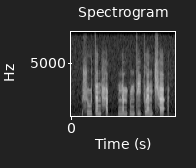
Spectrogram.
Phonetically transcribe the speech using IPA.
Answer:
s uː˦˥ t a˥˩ n h a˨˩ p̚ | n a˧ m p u˧ n t iː˥˩ k l a˦˥ n t͡ɕʰ a˨˩ ʔ

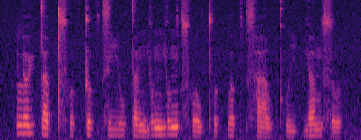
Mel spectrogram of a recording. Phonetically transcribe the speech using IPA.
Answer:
l ɵ˥ ɥ t̪ ɐ˧ p̚ t͡sʰ ʊ˨ k̚ t̪ ʊ˧ k̚ t͡s iː˨ w t̪ ɐ˨ ŋ j ʊ˥ ŋ j ʊ˥ ŋ t͡sʰ o˨˩ w t̪ʰ ʊ˨˥ k̚ l ʊ˥ k̚ t͡sʰ aː˨˩ w kʷʰ iː˨ k̚ j ɐ˥ m s ʊ˧ k̚

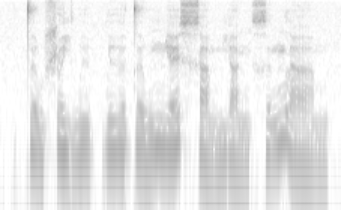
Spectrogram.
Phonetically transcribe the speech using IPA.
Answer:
t̪ ə˨˩˨ w ʂ ə˨˩ j w ɨ˨˩ p̚ l ɨ˨˩ ə̯ t̪ ə˨˩˦ w ɲ ɛ˧˥ x a˨˩˨ m j a˨˩˨ ŋ x ə˧˥ ŋ l a˨˩ m

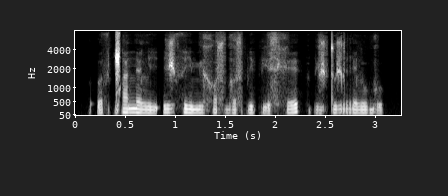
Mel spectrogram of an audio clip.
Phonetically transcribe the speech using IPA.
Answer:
ʔ ɤ θ ǁ a n ɛ l i ʔ i ʒ θ i mʲ ɯ x ɔ s ɡ ɤ s p i pʲ e s x e | pʲ u ʒ t u ʒ r e l u ɡ u

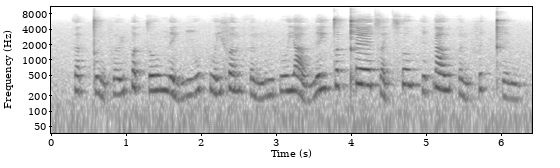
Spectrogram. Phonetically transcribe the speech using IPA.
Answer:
k ɐ˨ k̚ t̪ ʊ˨˩ ŋ f ɵ˨˥ ɥ p ɐ˨ k̚ s o˧ w n̪ e˨˩ j ŋ iː˨˥ w kʷ ɐ˨˥ j f ɐ˧ m h ɵ˨˩ n m ɪ˨ ŋ p uː˧ j aː˨˩ w n̪ e˥ j t̪ ɐ˥ k̚ t̪ʰ ɛː˥ t͡s ɐ˨˩ j t͡sʰ o˥ w k ɪ˨˥ k̚ aː˧ w h ɵ˨˩ n f ɪ˥ k̚ t̪ʰ ɪ˨ ŋ

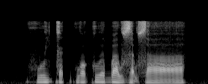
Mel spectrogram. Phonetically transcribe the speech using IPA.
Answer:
h w u˧ j k a˨˩ k̚ h w ɔ˧ k u˧ ə̯ ɓ a˧ w z a̰˧˨ w s aː˧˩˨

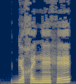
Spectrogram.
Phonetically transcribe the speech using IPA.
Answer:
ɠ ʏ χ ɪ n ɛ̃ h ɛ

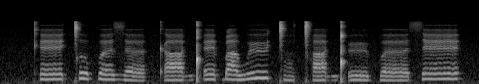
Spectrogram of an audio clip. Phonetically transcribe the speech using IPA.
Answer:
kʰ ɛː˧ ǀ ɤ˦ p ɜ˧ z ɜ˨ | kʼ aː˨ ǃʼ ɛ˧ ɓ a˧ w øː˦ ǀ a̤˨ ǀʰ a˨ ǃʼ øː˨ p ɜː˨ s ɛː˦

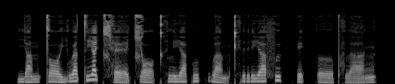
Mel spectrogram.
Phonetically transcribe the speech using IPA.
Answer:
j a˦˥ m t ɔː˧ j u˥˩ a̯ t i˥˩ a̯ t͡ɕʰ ɛː˩˦ t͡ɕ ɔː˨˩ kʰ l i˧ a̯ p u˦˥ k̚ b a˨˩ m kʰ r i˦˥ a̯ f ɯ˥˩ k̚ ʔ e˦˥ k̚ ʔ ɤː˧ pʰ l a˦˥ ŋ

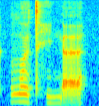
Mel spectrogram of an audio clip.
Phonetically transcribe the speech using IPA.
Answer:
lˠ ø tʰ i ŋ æ̰

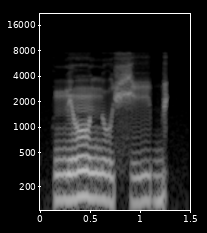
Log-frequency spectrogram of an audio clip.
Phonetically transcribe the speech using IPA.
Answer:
mʲ õ n u ç i b

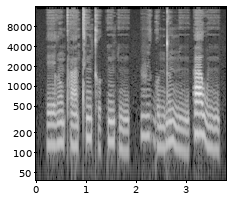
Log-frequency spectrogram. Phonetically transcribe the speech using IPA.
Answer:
e˨ l ũ˨ pʰ ã˨ tʰ ĩ˦ kʰ ʊ˨ k ĩ˦ k ĩ˨ | β i˦ ɡʷ i˨ m d ũ˦ ɲ ĩ˨ | a˦ w ĩ˨

